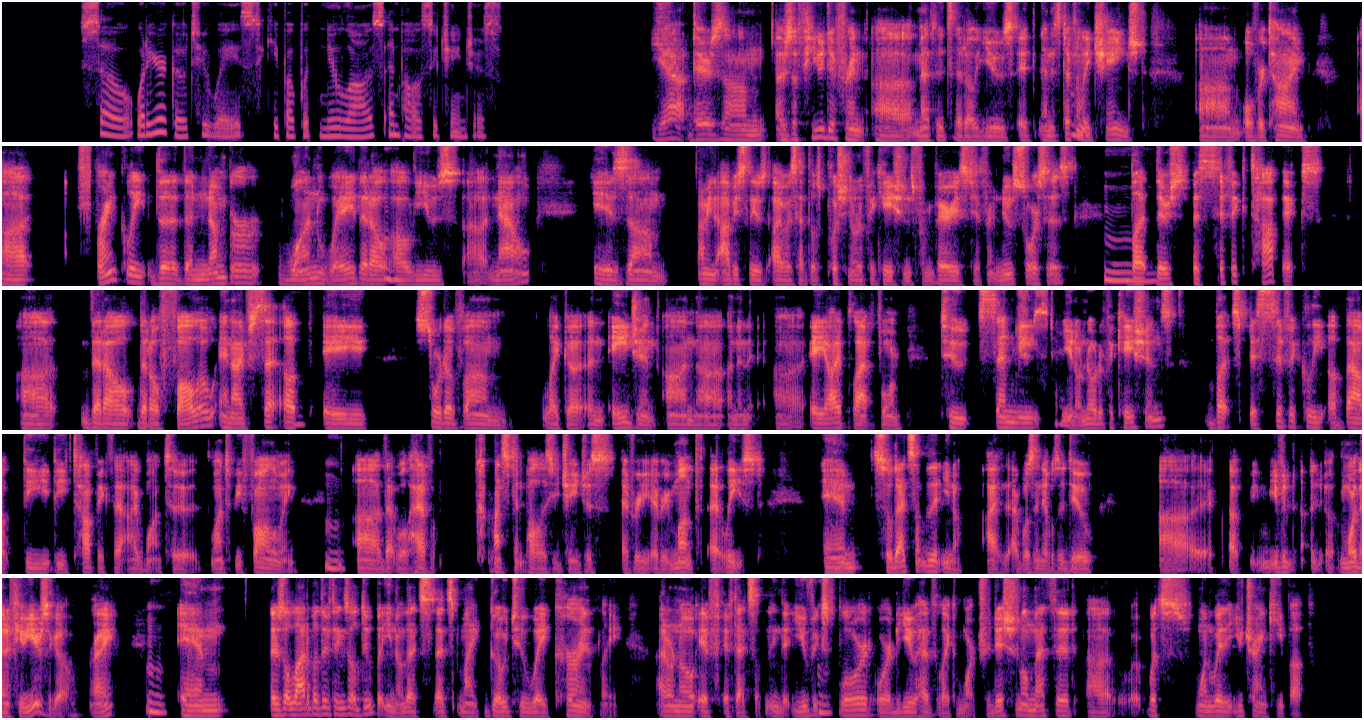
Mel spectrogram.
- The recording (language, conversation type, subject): English, unstructured, What are your go-to ways to keep up with new laws and policy changes?
- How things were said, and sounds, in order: other background noise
